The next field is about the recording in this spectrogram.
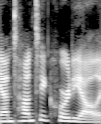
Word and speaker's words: Entente Cordiale: The Entente Cordiale, excuse my pronunciation, it's probably not correct.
